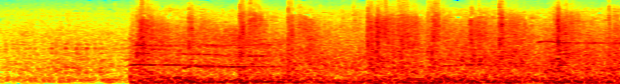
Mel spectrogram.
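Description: Cannons fire with heavy, rumbling booms.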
